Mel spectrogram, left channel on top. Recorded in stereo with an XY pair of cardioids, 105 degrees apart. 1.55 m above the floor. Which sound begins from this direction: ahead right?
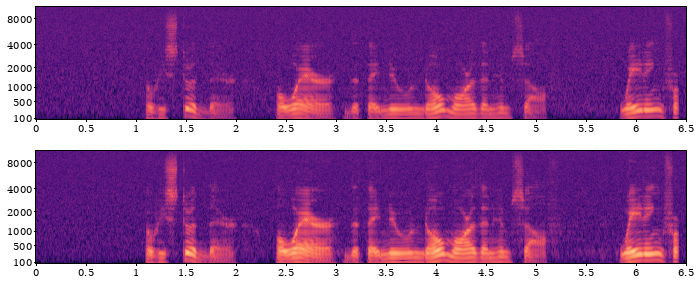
A man speaking, at 1.1 s.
